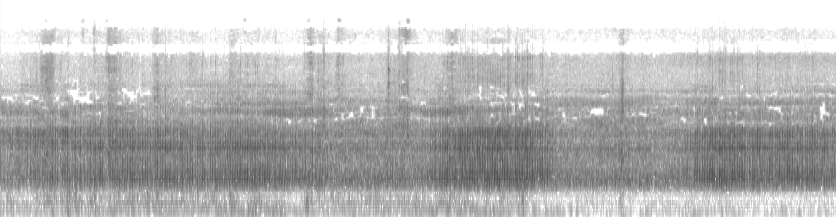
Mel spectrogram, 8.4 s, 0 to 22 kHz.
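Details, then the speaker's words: Power-line noise hunt with a trimmed 10 m whip; strong on VHF, little at 430 MHz, source narrowed to one pole and checked with an ultrasonic detector. Rasping midrange buzz swelling about four pulses a second. Arcing from a faulty pole component. "So, we're going to switch to the ultrasonic and we're going to take a look at each one of the components on this pole cuz there is something on this pole that's not behaving."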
